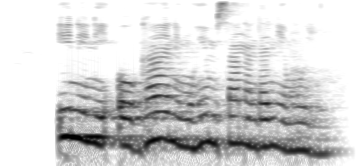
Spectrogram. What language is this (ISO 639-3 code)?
swa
